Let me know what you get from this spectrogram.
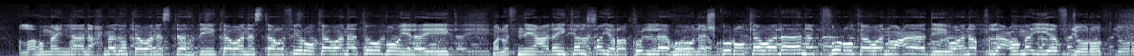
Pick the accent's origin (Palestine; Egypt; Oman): Egypt; اللهم اجعل بلدنا مصر أمنا أمانا، سخاء رخاء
